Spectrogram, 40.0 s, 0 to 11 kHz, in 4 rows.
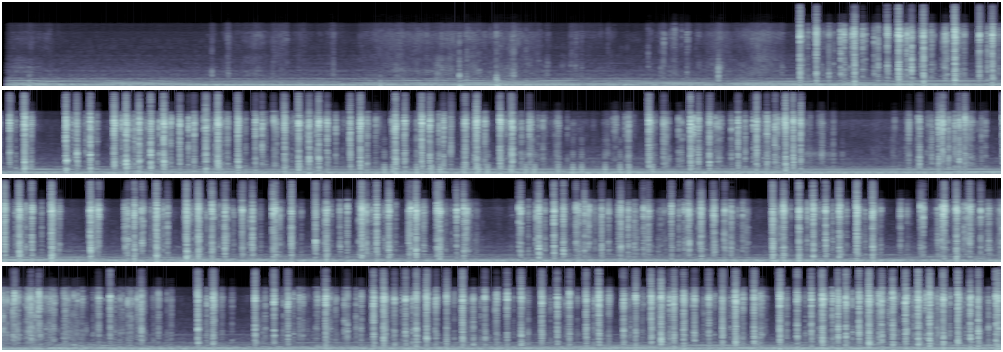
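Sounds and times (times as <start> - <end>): low hum: 0.1 - 39.9
fast keyboard typing: 6.4 - 7.0, 8.0 - 18.3, 19.0 - 39.9.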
